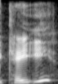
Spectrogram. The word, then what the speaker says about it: Katie: Or Haiti because my name is actually Katie. Yeah. I don't pronounce the T.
